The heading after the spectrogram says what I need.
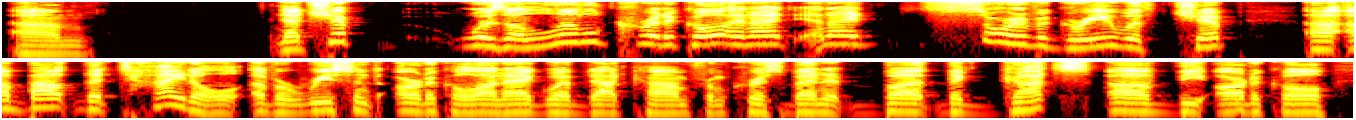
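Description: A man's voice: medium pitch, lively intonation, unhurried, bright, forceful tone, no echo. A man filling in as host of a live farm radio show, sounding nasal from a cold and talking in a chatty, self-mocking way.

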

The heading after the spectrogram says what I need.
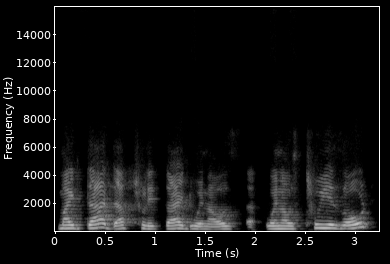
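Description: A woman from Malawi tells her life story as an interview guest, in a measured, plain voice with the odd restart. Her voice sits in a middle register for a woman. The sound is a little dull and muffled. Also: medium pitch. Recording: slightly dull, muffled audio.

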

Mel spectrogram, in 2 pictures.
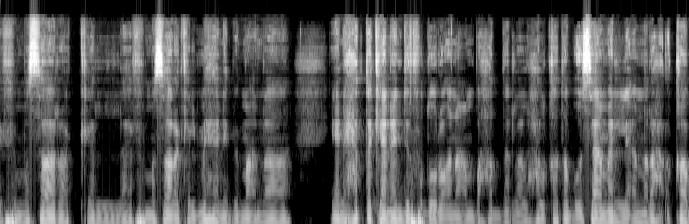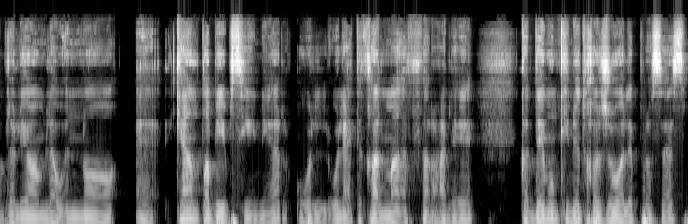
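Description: A man's voice: fairly low pitch, dark tone, husky. A man with a Levantine Arabic accent, interviewing a guest in a conversational way as host.

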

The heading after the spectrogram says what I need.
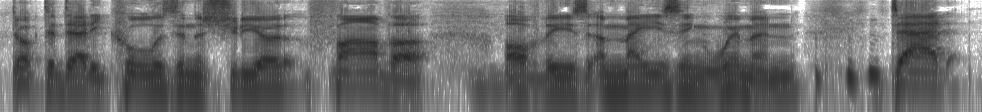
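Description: A middle-aged man hosting a radio show, chatting in a lively interview style in a studio. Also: mid-range voice, moderate pace.

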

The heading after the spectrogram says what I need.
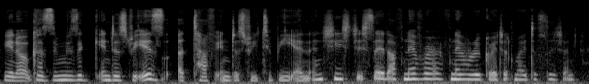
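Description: A young woman from Zambia sits as a guest in an interview and tells family stories in an earnest, conversational way. Her voice sits at a middle pitch, and she keeps agreeing with short yeses between her longer answers. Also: little pitch movement, fast, gravelly, a little mellow. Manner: storytelling, earnest, affirming with frequent yeses.

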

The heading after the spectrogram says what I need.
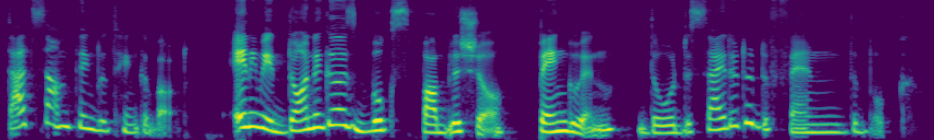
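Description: A woman podcast host with an Indian accent and a fairly high voice. She delivers scripted explanations conversationally, dropping in wry asides and rhetorical questions. The sound is dry, with very little room echo. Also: animated, moderate pace, vocal fry.

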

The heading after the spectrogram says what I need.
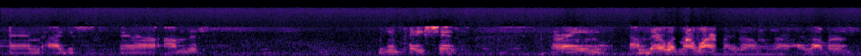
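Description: A man calling in over a phone line, talking in a halting way with frequent restarts. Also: deep voice, a little hiss or hum. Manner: halting, restarts often, chuckles. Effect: heard over a phone line. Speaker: caller. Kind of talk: casual call-in chat.

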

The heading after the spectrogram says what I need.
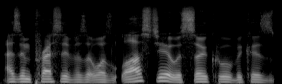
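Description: A man's voice: medium pitch, fairly quick, dry recording, clean studio sound. A young man co-hosting a casual podcast, rambling with fillers and laughing easily. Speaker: podcast co-host. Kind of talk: casual chat.

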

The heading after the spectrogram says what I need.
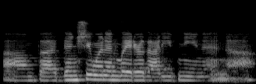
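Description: A woman's voice: medium pitch, flat delivery, brisk, creaky. Female radio guest, chatty and at ease, muffled lo-fi sound. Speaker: guest, veterans program worker. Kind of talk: casual radio interview.

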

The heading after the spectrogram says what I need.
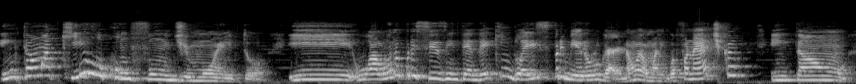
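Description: A woman's voice: a little high, big pitch swings, normal speed. Guest teacher, woman from Brazil, explanatory and chatty, roomy dull recording with faint music. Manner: explanatory, frequent tag "né?". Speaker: agro English teacher, guest. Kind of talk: podcast interview explanation.

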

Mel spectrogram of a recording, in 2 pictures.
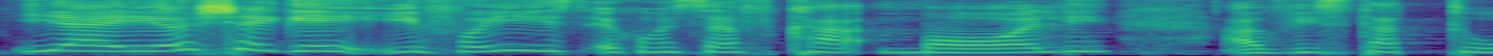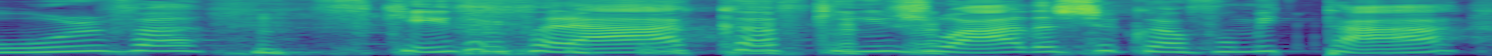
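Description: High-voiced woman telling a mishap. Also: moderate pace, hardly any pauses. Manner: animated, laughing while telling a mishap. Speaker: podcast co-host. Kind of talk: casual storytelling chat.

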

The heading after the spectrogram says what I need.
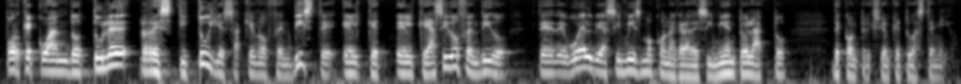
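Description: A man's voice: medium pitch, expressive, normal speed, warm tone. A middle-aged man giving an earnest personal testimony as an interview guest, sometimes slipping into a preacher's manner.

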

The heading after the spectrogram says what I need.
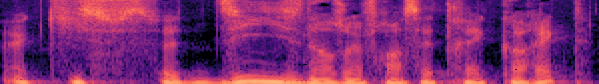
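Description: A man's voice: medium pitch, measured pace, mellow, husky. A man hosting an interview, asking formal, carefully phrased questions. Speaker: interviewer, podcast host.

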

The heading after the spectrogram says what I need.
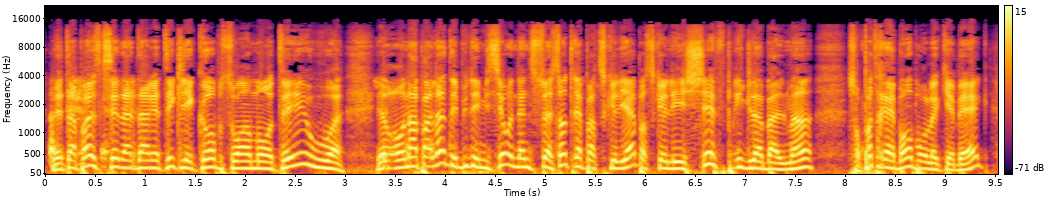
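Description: A man's voice: sits high, fairly quick, no echo, studio quality. A man with a Québécois French accent hosting a radio talk show, conversational and hesitant with many fillers. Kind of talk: live radio interview.

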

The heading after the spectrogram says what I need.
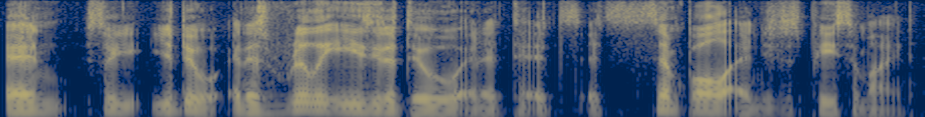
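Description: A middle-aged guest attorney on a talk show explains estate planning in a rambling, chatty way, acting out his clients' questions. His voice is lowish and dark in tone, with lively intonation and a slightly fast pace. The recording is clean studio sound with no echo.

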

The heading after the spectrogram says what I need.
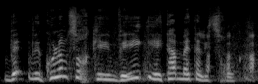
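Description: A female comedian tells an animated story with a flustered energy. Her voice is high, and faint background noise is heard.

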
